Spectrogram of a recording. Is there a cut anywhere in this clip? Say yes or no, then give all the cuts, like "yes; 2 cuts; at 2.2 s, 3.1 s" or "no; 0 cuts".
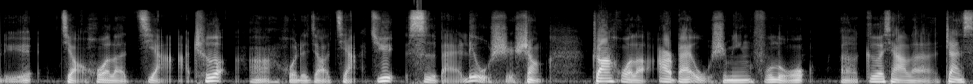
no; 0 cuts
